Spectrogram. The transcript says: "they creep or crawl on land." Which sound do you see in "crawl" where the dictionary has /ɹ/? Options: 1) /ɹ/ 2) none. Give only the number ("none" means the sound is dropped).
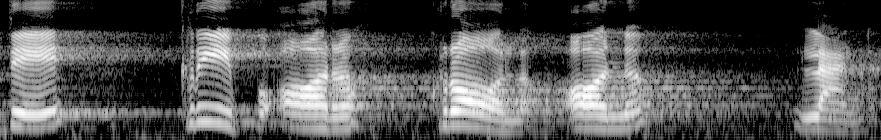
1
